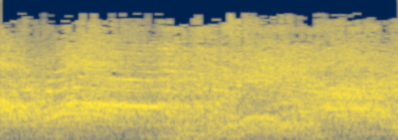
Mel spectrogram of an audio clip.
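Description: A packed crowd of Kentridge students roars and cheers in the stands during player introductions, a dense, continuous wall of sound, loud and steady throughout with overlapping voices shouting together and no individual speech standing out.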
